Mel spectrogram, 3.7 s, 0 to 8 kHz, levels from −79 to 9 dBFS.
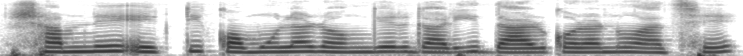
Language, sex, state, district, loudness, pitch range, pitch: Bengali, female, West Bengal, Alipurduar, -15 LUFS, 230-250 Hz, 240 Hz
